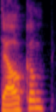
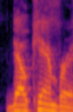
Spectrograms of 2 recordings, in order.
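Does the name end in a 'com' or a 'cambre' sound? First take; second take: com; cambre. First: The name ends with a short 'com' sound. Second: The name ends with a 'cambre' sound. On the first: This is how the family and locals say it. The speaker calls it right. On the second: This is how outsiders in the city say it. The speaker calls it wrong.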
